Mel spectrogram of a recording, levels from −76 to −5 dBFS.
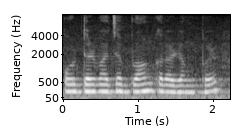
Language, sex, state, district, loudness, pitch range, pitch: Hindi, female, Arunachal Pradesh, Papum Pare, -15 LUFS, 195-210 Hz, 205 Hz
